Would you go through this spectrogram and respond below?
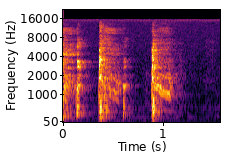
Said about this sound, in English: Oh, I'm trying not to cough up a lung, but it's okay. Ugh, it's this damn cough. If it wasn't for the damn cough, it wouldn't be so damn bad, but it is. It doesn't help that when you have to talk, it's worse.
